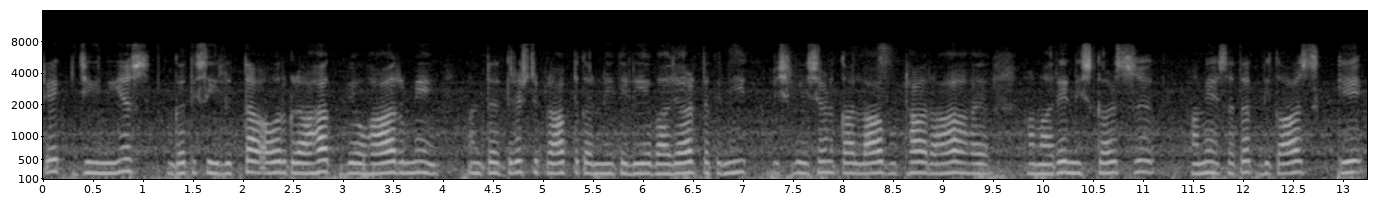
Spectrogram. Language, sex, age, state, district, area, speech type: Hindi, female, 45-60, Uttar Pradesh, Sitapur, rural, read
